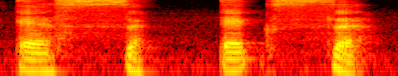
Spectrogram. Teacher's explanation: your S and X are whistling fricatives that are pronounced also from the front of the lips.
